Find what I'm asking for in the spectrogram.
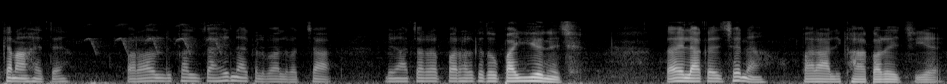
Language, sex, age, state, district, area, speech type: Maithili, female, 60+, Bihar, Madhepura, rural, spontaneous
